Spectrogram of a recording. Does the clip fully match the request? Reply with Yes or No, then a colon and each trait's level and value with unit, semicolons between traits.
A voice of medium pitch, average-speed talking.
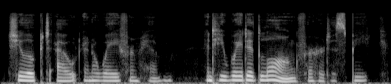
No: medium, 170 Hz; fast, 230 wpm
